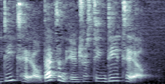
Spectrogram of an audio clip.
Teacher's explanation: if it's a noun we say detail that's an interesting detail first syllable stress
